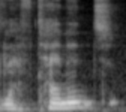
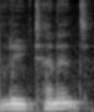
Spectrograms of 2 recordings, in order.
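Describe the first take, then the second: First: The word is said in a non-American way. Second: The word is said in an American way.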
